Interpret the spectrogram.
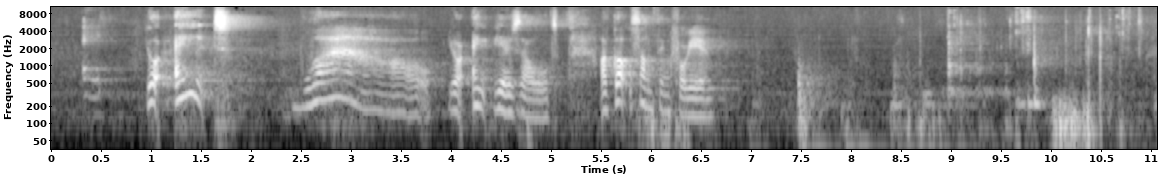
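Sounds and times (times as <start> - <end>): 
speech: 1.0 - 6.8
soft rustling and knocks: 7.0 - 11.0
car keys jangling as they are handled: 9.0 - 11.0.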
